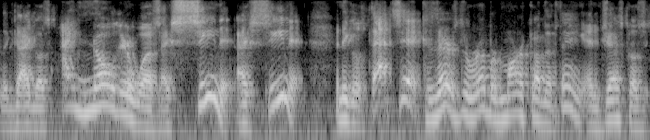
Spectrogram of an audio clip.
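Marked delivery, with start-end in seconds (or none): 0.6-3.1 mock protest, pitched higher; imitating the insistent manager. Building manager insisting board was bent. 3.7-5.8 mock protest, pitched higher; imitating the insistent manager. Manager pointing out the rubber mark.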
